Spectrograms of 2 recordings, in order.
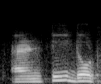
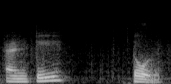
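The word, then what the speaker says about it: antidote: होता है, ठीक है, एंटीडोट ना कि एंटी टोड, ठीक है, एंटी टोड नहीं होता है, एंटीडोट होता है, इसको याद रखना, क्योंकि काफ़ी लोग के काफ़ी लोग के प्रोनाउंसिएशन में मैं सुना हूँ, तो एंटीडोट को एंटीडोट, एंटीडोट को एंटीटोड बोलते हैं।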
